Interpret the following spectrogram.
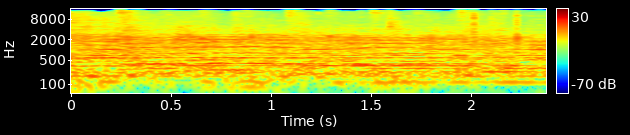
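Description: A school jazz band playing live, led by the saxophone section with brass, over a drum kit, piano, bass and guitar: sustained horn chords with steady drum and cymbal strokes.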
